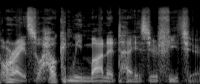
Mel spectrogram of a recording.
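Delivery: lightly voiced goblin; a hint of a goblin voice. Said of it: "goblin voice".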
